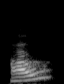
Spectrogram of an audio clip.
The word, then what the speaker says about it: häufige: Häufige, we can pronounce this like this. Häufige.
